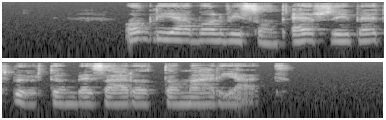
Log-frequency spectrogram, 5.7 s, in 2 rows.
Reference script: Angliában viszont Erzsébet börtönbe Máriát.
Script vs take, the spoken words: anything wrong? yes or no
yes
